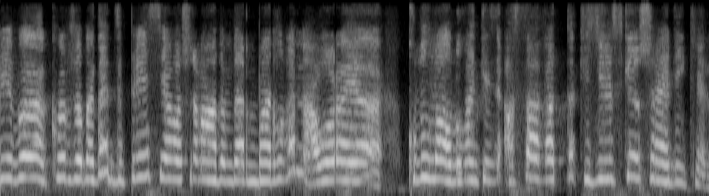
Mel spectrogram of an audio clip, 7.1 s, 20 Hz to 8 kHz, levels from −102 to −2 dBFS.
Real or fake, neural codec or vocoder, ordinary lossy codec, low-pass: fake; codec, 44.1 kHz, 2.6 kbps, DAC; none; 7.2 kHz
